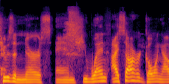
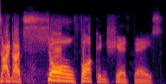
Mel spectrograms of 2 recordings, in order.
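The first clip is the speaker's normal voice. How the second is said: frat bro; 5 dB louder than usual. Retold or imitated. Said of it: "every fucking loser ... would come up to me".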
